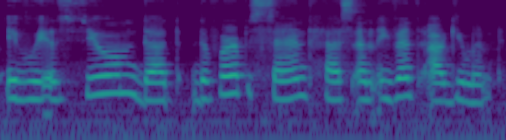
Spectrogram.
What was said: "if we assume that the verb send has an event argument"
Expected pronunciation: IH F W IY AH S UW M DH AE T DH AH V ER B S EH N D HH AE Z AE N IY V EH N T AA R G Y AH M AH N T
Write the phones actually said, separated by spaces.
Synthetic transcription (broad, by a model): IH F W IY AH S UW M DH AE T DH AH F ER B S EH N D HH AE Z AE N IY V EH N T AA R G Y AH M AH N T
